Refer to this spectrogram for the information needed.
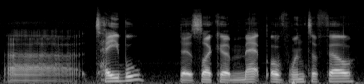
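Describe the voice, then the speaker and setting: A man's voice: fairly low pitch, sing-song, slow pace, no room sound. A man chatting casually as a podcast host, laid-back, slangy and rambling. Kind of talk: casual podcast chat about television.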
